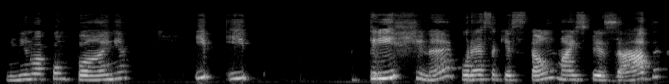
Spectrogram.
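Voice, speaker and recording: A woman's voice: on the high side, a bit bright, recorded from a distance. A woman, hosting a live series, earnestly retelling a film scene with frequent restarts. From Brazil. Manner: earnest, halting storytelling with restarts.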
